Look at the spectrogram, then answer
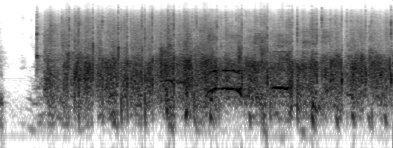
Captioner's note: applause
